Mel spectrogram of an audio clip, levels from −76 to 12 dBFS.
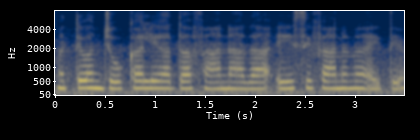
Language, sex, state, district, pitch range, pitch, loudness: Kannada, female, Karnataka, Raichur, 240-255 Hz, 250 Hz, -14 LUFS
